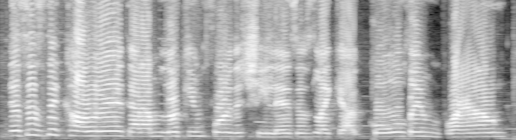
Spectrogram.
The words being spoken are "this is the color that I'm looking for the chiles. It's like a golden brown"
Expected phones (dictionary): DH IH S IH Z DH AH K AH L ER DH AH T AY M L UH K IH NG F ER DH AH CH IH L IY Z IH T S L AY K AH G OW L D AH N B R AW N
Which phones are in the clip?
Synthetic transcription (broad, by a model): DH IH S IH Z DH AH K AH L ER DH AH T AY M L UH K IH NG F ER DH AH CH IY L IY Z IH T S L AY K AH G OW L D AH N B R AW N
